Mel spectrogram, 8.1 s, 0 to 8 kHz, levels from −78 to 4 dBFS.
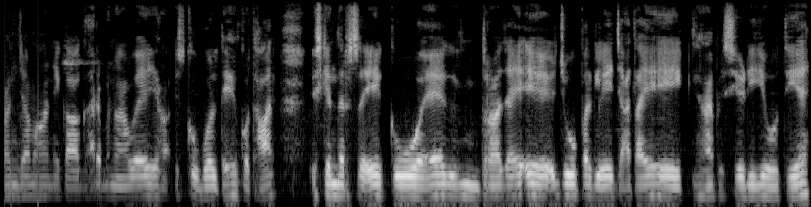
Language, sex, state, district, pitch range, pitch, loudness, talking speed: Hindi, male, Uttarakhand, Uttarkashi, 105-110 Hz, 105 Hz, -18 LUFS, 230 wpm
